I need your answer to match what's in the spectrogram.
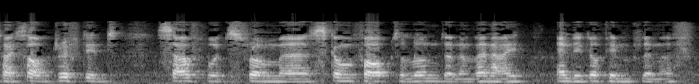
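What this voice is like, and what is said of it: Northern English accent. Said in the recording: “Devon accent ... I've got more of an up north accent.”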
